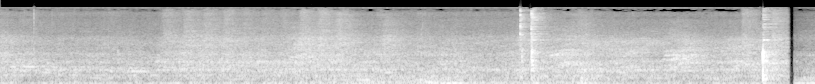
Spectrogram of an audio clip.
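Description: A metal ladle clinks sharply against an aluminium soup pot twice, about four seconds in and again near the end. Under it runs a steady hiss from the pot of sweet bean soup boiling on the stove.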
